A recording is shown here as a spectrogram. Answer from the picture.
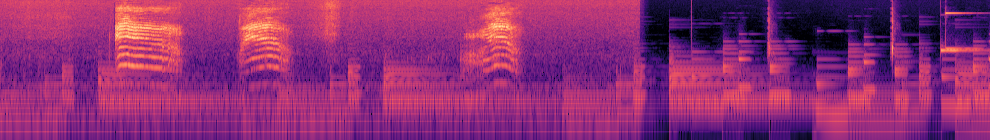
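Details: Kittens uttering three strained, wavering meows during the first six seconds, accompanied by music that continues alone with piano-like notes afterwards.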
